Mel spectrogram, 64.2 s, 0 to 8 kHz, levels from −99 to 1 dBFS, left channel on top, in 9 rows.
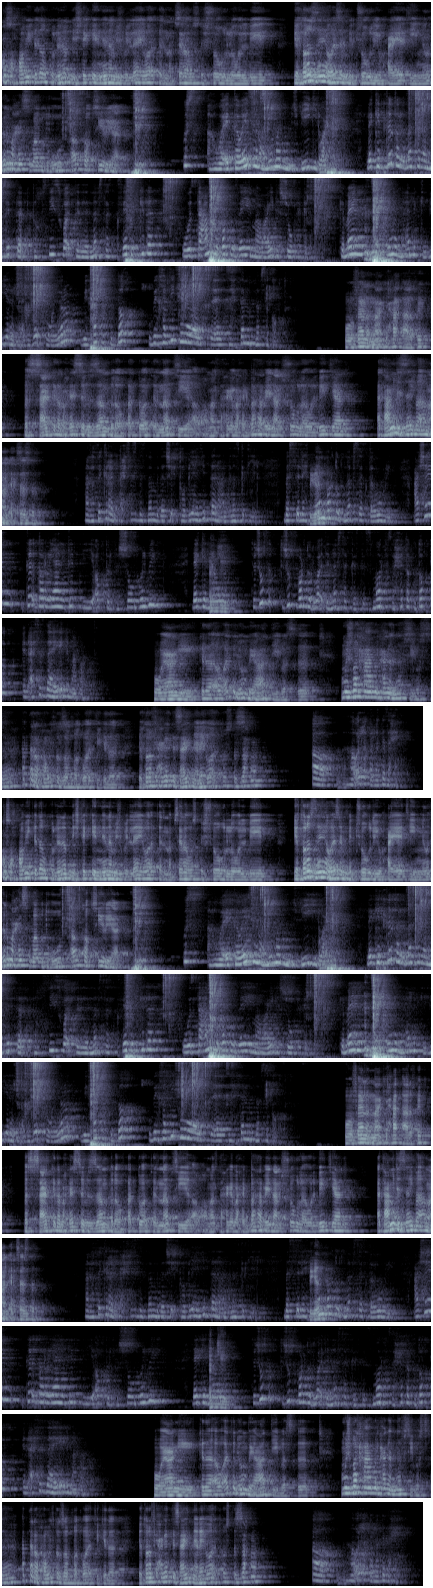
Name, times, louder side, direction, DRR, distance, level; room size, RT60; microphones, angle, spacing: voice 1, 0.0-4.3 4.9-9.1 20.3-20.6 27.2-28.5 29.0-34.3 34.8-36.3 40.9-41.1 46.5-46.6 52.6-55.1 55.7-59.1 59.6-61.5, right 1 dB, 75° right, 4 dB, 4.2 m, -39 dB
sound 1, 8.1-8.6 8.9-9.0 9.3-9.7 11.2-11.6 12.4-13.1 13.4-14.3 15.2-15.3 16.3-17.2 17.5-18.6 18.9-19.0 19.4-20.0 20.4-21.3 21.6-22.1 22.9-23.8 24.1-25.3 25.9-26.0 26.5-26.6, right 1 dB, 40° right, 7.7 m, -32 dB
voice 2, 10.2-12.7 13.2-16.8 17.3-19.4 19.9-23.5 23.9-26.0 37.1-40.0 40.4-42.3 42.6-45.5 46.1-46.7 47.1-47.3 47.5-48.8 49.1-50.1 50.4-51.4 62.4-63.8, left 1 dB, 35° left, -1 dB, 3.2 m, -44 dB
28.0 x 13.5 x 6.9 m, 0.71 s
head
